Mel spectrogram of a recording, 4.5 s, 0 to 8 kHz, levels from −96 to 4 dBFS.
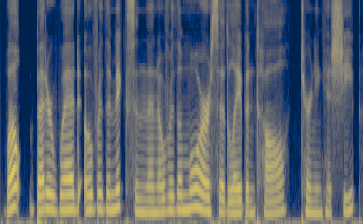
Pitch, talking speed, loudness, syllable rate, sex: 190 Hz, 210 wpm, -19 LUFS, 5.3 syllables/s, female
